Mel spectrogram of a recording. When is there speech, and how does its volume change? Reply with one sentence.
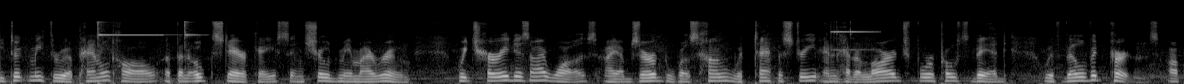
You can hear the speech from 0.0 to 11.8 s, at a steady volume.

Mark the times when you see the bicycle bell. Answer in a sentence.
The bicycle bell can be heard from 0.9 to 2.0 s and from 8.3 to 8.8 s.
